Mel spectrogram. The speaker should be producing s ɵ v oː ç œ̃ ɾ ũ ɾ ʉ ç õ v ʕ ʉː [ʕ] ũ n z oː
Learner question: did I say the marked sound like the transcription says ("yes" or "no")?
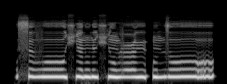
no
